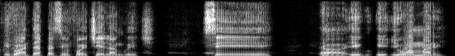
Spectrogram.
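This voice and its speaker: A man's voice: mid-range voice, fairly even intonation, moderate pace. A man with a Nigerian Pidgin accent interviewing someone, asking probing questions and repeating them. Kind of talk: casual street interview.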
